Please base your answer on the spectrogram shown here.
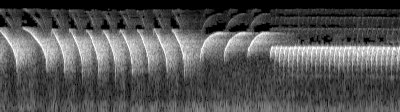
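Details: Belgian canary singing in a training recording: about eight loud downward-slurred whistles, two arched rising notes, then a fast steady buzzing trill.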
